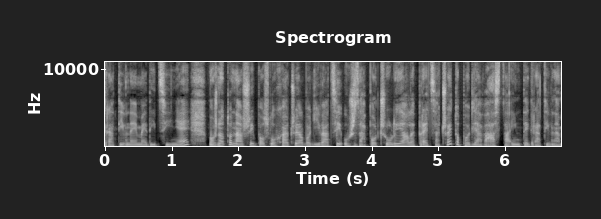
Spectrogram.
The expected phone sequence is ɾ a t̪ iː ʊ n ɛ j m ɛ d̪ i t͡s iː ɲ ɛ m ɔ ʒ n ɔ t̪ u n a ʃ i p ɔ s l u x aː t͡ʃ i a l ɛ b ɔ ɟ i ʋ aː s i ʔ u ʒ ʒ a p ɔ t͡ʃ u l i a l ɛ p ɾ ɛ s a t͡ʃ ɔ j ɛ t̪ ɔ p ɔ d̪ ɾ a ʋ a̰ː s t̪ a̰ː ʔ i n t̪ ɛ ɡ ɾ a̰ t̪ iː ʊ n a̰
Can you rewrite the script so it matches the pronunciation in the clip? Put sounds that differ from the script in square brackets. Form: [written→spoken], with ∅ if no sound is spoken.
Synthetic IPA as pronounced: ɾ a t̪ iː ʊ n ɛ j m ɛ d̪ i t͡s iː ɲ ɛ m ɔ ʒ n ɔ t̪ [u→ɔ] n a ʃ i p ɔ s l u x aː t͡ʃ i a l ɛ b ɔ ɟ i ʋ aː [s→t͡s] i ʔ u ʒ [ʒ→z] a p ɔ t͡ʃ u l i a l ɛ p ɾ ɛ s a t͡ʃ ɔ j ɛ t̪ ɔ p ɔ d̪ [ɾ→ʎ] a ʋ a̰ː s t̪ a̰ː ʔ i n t̪ ɛ ɡ ɾ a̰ t̪ iː ʊ n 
